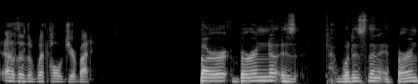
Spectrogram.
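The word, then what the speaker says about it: Byrne: than withhold your money burn is what is the burn funds but b-u-r-n how do you spell that word i believe it's burn b-y-r-n-e okay b-y-r and that's burn grant money i believe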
